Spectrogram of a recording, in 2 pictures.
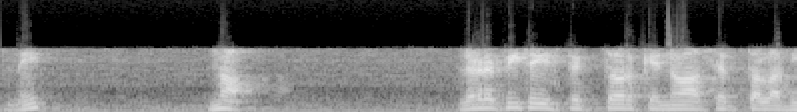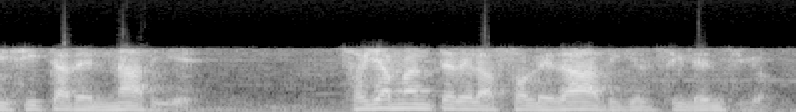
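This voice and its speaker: Through a thin, band-limited radio recording comes an actor as a sinister male count. His low voice swings expressively, suave and hypnotic, commanding and coldly courteous in classic radio-play manner. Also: animated, close to an everyday voice. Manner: suave, menacing, theatrical, measured. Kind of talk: radio drama acting. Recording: tinny lo-fi vintage radio recording with music.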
